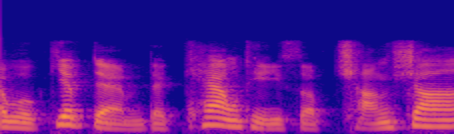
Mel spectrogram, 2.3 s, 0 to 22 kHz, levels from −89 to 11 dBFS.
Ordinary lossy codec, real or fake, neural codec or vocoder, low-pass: AAC, 48 kbps; real; none; 7.2 kHz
